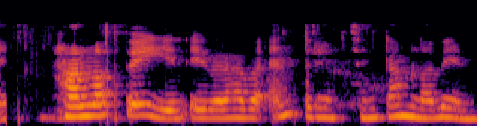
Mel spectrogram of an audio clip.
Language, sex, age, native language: Icelandic, female, 12, Icelandic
